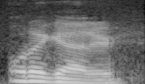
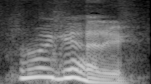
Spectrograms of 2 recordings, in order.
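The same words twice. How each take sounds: First: Said in the usual way. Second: Higher, curious lift on got; surprised. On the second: Real, not acted. Angler wondering what took his bait, surprised. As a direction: pitch it up in surprise.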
